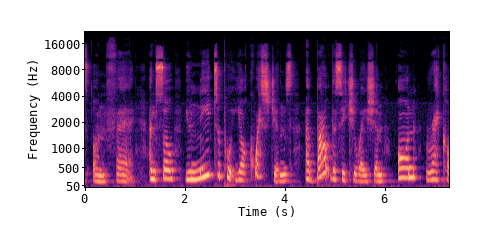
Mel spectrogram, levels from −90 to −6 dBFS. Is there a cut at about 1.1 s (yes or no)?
no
